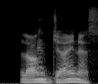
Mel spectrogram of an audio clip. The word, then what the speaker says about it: Longinus: Yes, apparently that's how you pronounce it. Longinus.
